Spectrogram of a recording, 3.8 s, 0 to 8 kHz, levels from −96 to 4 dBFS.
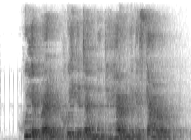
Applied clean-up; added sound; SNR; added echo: neural separator model SepFormer DNS4.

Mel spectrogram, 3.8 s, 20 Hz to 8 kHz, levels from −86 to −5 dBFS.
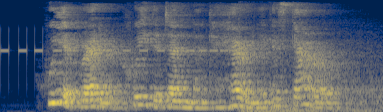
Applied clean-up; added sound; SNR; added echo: none; Boom; 16 dB; reverberation time 0.9 s.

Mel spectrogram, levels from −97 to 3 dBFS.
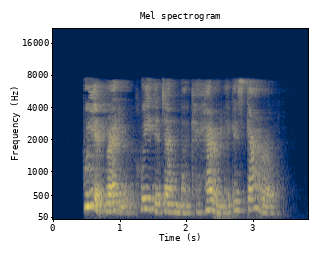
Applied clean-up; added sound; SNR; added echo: neural mask model DeepFilterNet 3.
